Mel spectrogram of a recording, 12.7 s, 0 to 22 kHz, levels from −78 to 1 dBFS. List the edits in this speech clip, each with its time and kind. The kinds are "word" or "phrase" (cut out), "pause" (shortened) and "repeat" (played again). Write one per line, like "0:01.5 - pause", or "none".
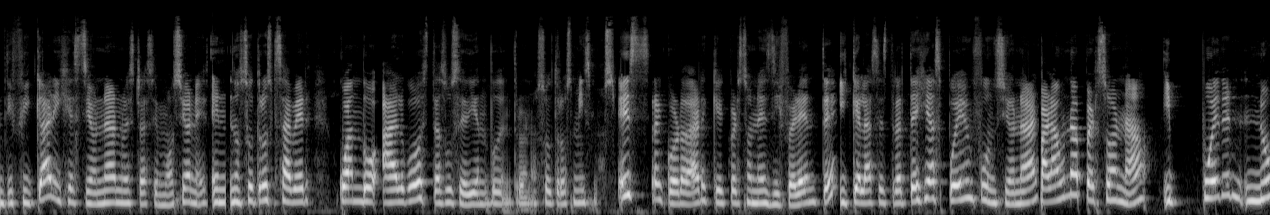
0:02.2 - word
0:02.7 - word
0:06.5 - word
0:07.3 - word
